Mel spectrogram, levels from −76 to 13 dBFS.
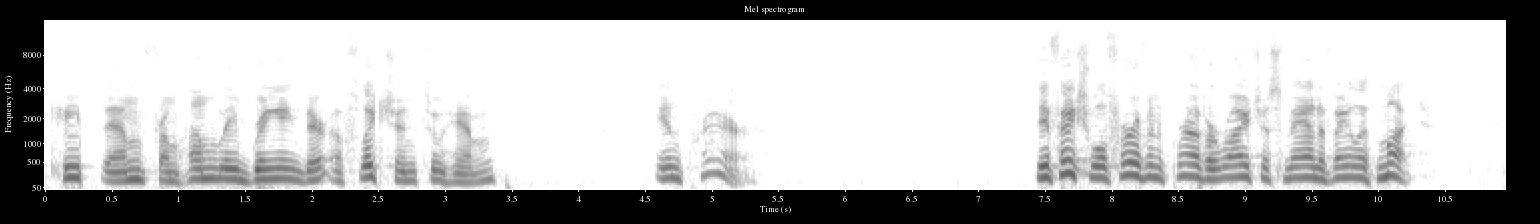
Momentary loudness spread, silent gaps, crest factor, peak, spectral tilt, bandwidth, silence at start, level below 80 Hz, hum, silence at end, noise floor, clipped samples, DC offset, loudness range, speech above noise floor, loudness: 10 LU; none; 18 dB; -16 dBFS; -7.5 dB/octave; 13.5 kHz; 0.05 s; -70 dBFS; none; 0.75 s; -80 dBFS; under 0.1%; under 0.1%; 13 LU; 47 dB; -33 LUFS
